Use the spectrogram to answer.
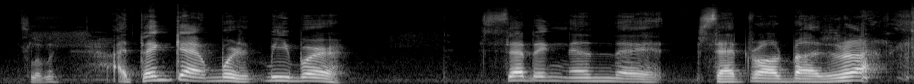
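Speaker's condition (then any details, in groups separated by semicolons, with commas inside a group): Friedreich's ataxia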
